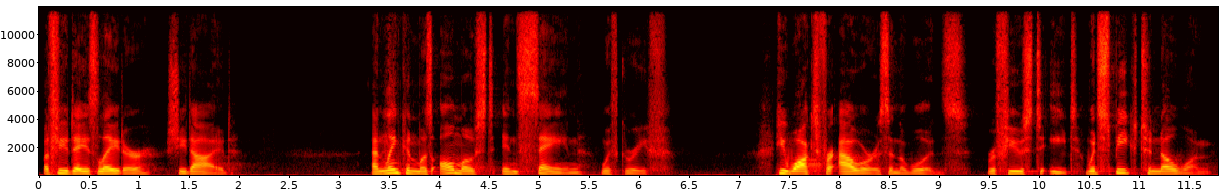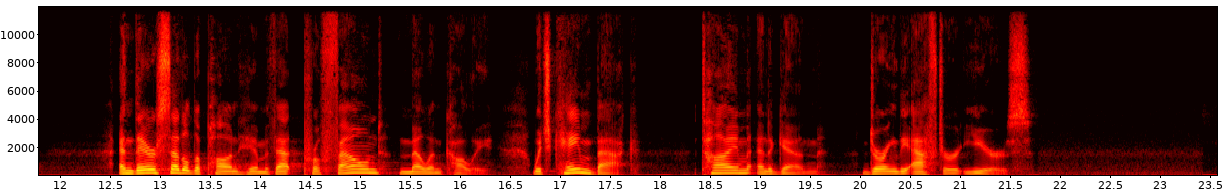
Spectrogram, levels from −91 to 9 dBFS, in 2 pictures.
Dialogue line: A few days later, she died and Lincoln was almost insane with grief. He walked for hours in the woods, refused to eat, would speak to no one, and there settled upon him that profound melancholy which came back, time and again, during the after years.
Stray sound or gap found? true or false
false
